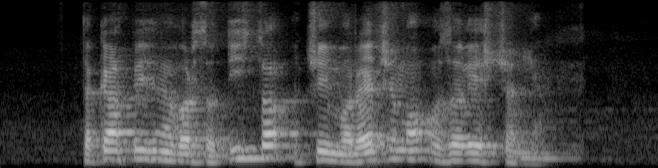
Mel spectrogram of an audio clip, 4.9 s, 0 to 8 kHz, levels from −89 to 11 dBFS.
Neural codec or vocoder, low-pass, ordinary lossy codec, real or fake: codec, 16 kHz, 6 kbps, DAC; none; none; fake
